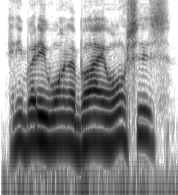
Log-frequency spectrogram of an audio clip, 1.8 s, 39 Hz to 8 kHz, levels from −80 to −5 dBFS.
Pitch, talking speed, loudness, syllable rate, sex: 165 Hz, 170 wpm, -14 LUFS, 5.7 syllables/s, male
